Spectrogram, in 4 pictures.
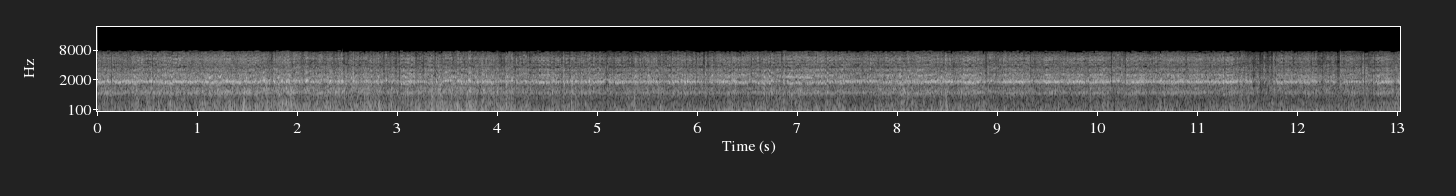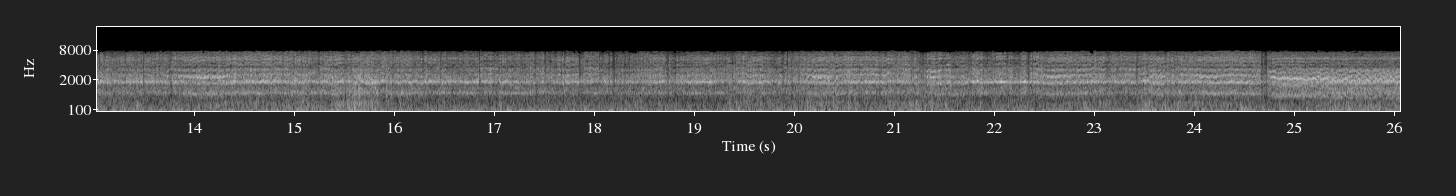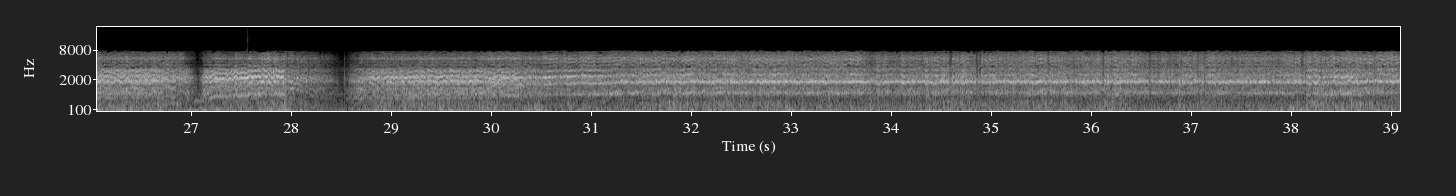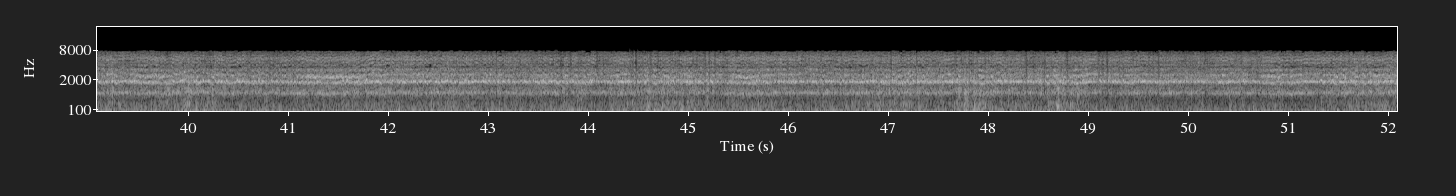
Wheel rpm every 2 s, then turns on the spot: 240, 240, 240, 230, 230, 230, 230, 230, 240, 240, 230, 230, 220, 160, 100, 200, 230, 230, 230, 220, 230, 230, 240, 230, 240, 230.
none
